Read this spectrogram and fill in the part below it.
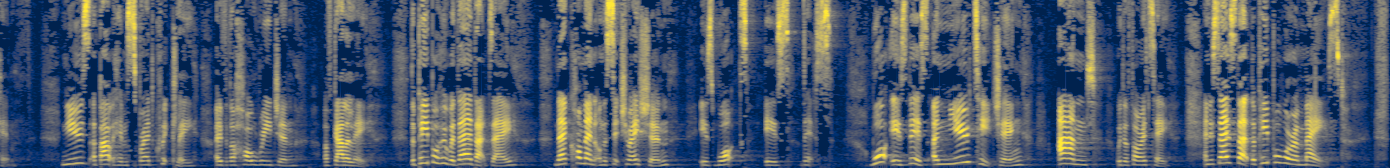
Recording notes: Recorded live at Life Church on Sunday 1st July 2018.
